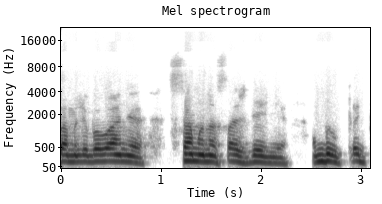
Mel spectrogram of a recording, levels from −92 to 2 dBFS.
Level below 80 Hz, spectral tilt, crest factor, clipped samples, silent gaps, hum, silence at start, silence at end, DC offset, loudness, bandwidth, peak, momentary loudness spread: -64 dBFS; -11 dB/octave; 16 dB; under 0.1%; none; none; 0 s; 0.05 s; under 0.1%; -18 LUFS; 4 kHz; -2 dBFS; 9 LU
